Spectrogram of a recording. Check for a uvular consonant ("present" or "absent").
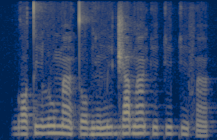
absent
